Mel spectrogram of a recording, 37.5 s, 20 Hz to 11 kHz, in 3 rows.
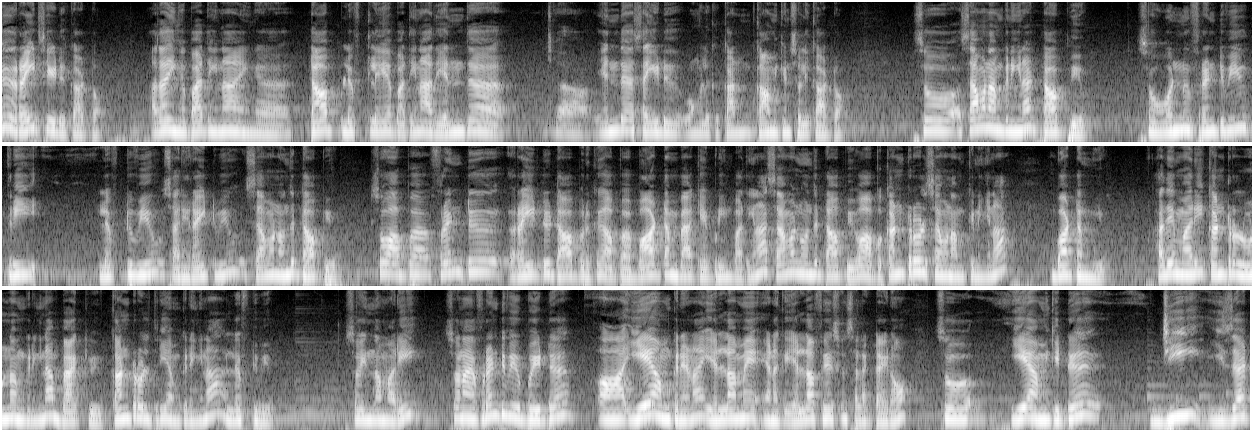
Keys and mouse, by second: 9.9 KP_7, 12.8 KP_3, 14.9 KP_7, 21.5 ctrl+KP_7, 24.4 ctrl+KP_1, 26.1 ctrl+KP_3, 29.5 KP_1, 31.4 a, 31.9 middle click, 33.0 middle click, 34.9 KP_1, 36.1 g, 36.8 z.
